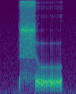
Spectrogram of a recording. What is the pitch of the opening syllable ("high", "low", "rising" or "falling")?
low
